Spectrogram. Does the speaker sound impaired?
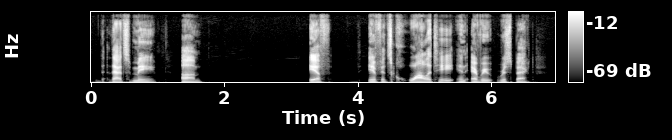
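No.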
